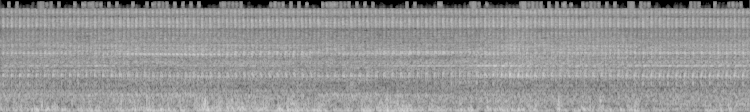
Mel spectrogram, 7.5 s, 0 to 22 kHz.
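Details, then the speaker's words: 2014 Subaru Forester XT, stock 2.0 turbo FA20 boxer, 130,000 miles: dull knock about four per second, heard only on throttle, from a spun rod bearing; no codes, smoke or overheating, clean oil, still full boost. "only hear it when you push on the gas pedal. No codes. Still making boost."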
